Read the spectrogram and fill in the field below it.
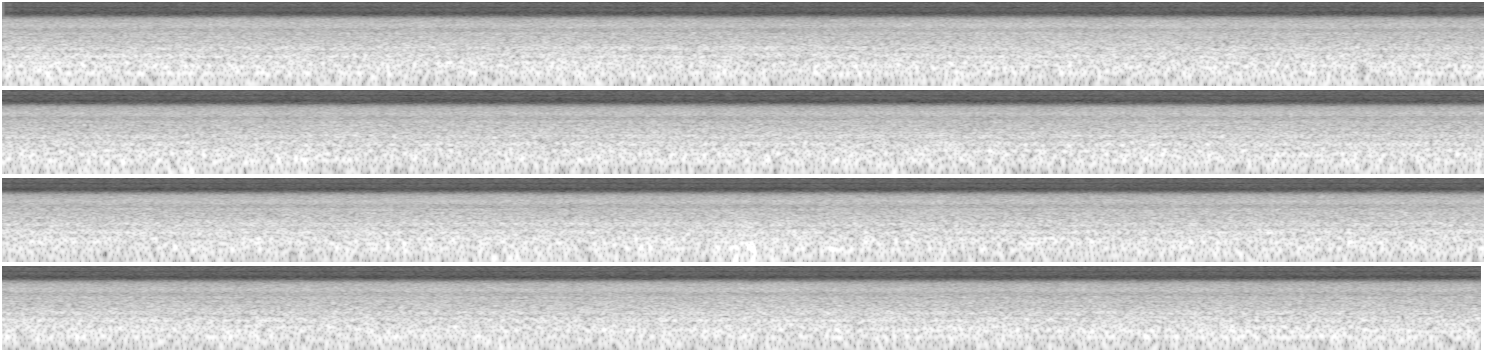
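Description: Tyres roar on the road at speed.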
